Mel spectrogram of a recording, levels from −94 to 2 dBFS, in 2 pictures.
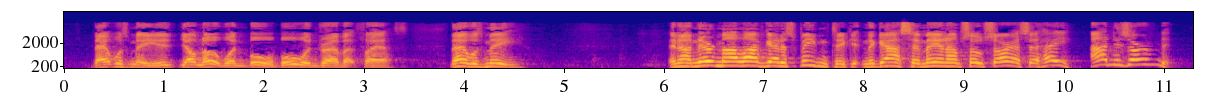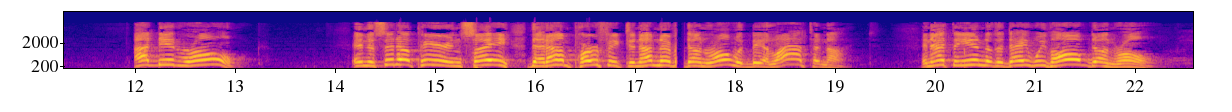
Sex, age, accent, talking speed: male, 50-69, American, 195 wpm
